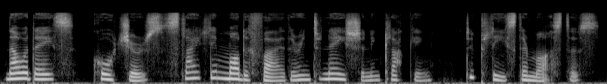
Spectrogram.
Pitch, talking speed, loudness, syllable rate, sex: 220 Hz, 120 wpm, -20 LUFS, 4.4 syllables/s, female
